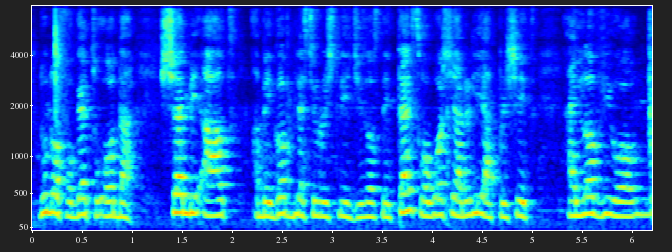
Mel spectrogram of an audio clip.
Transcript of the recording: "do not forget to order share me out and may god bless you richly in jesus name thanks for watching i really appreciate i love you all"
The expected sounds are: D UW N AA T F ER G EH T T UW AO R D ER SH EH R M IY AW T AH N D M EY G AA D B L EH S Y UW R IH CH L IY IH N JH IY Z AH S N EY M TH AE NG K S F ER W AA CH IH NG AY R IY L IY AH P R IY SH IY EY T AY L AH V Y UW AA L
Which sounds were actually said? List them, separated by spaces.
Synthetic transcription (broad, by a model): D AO N AA T F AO G EH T T UW AO D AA SH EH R M IY AW T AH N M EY G AA D B L EH S Y UW R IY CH L IY IH N JH IY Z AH S N EY M T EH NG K S F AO W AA SH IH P AY R IY L IY AH P R IY SH IY EY T AY L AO V Y UW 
